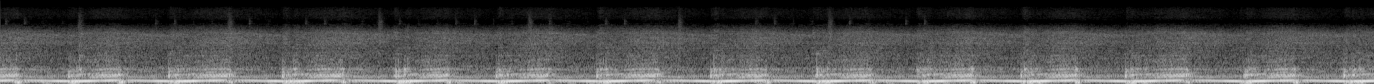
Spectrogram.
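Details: Nissan RB25 Neo with a high idle problem: idle hunts up and down about once a second in a steady rhythm; propane test ruled out a vacuum leak; the throttle plate was set too far open.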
